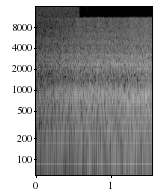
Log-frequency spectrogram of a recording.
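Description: A steady rumble of a commuter train rolling along the rails, a dense low roar with faint metallic hiss that swells slightly louder over the short stretch, with no voices.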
